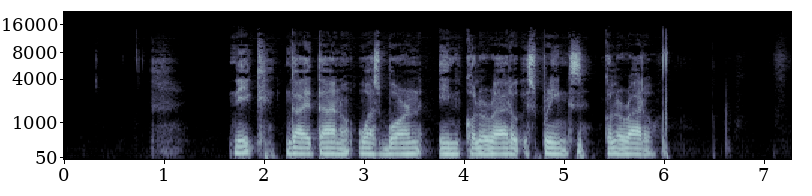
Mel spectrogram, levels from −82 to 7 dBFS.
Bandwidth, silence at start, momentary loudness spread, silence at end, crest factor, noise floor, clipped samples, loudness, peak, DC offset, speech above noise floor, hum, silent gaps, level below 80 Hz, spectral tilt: 14 kHz; 0.95 s; 7 LU; 1.25 s; 18 dB; -66 dBFS; under 0.1%; -16 LUFS; 0 dBFS; under 0.1%; 50 dB; none; none; -46 dBFS; -4.5 dB/octave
